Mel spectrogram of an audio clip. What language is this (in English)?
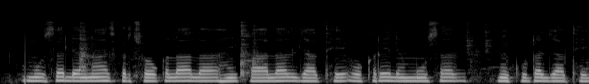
Chhattisgarhi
